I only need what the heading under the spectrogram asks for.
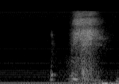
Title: Inducing sneeze 2 (M)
